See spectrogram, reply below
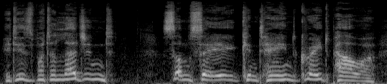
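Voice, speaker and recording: Frail old male magician played by a male reader, shaky high voice, meek and apologetic storybook character. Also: a little slow, husky. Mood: cautious. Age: older. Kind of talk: storybook character read aloud.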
